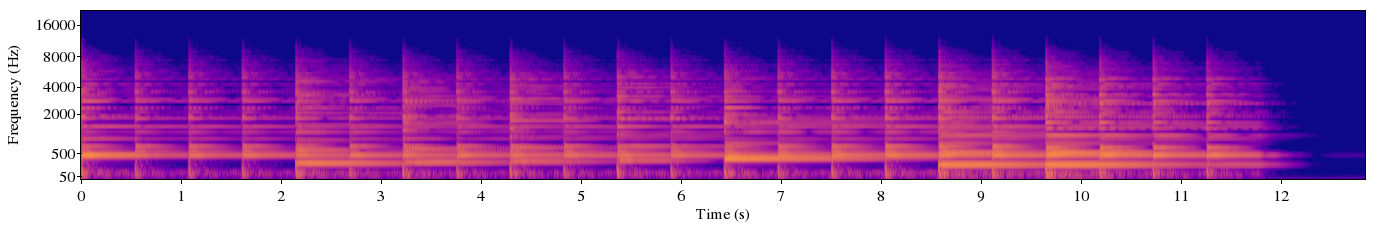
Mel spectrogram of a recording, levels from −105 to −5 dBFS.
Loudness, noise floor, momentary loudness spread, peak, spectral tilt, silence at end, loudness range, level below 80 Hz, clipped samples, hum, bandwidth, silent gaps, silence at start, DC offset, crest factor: -42 LUFS; under -90 dBFS; 10 LU; -22 dBFS; -4.5 dB/octave; 0.85 s; 6 LU; -68 dBFS; under 0.1%; none; 10 kHz; none; 0 s; under 0.1%; 20 dB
